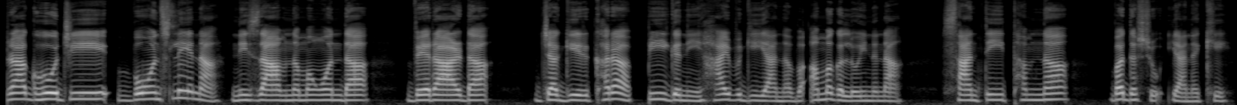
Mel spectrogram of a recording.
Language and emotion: Manipuri, neutral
